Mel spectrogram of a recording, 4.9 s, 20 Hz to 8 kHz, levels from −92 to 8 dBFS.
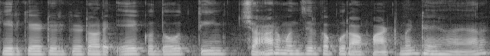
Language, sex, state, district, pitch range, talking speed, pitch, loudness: Hindi, male, Chhattisgarh, Sukma, 100-110 Hz, 185 wpm, 105 Hz, -20 LUFS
